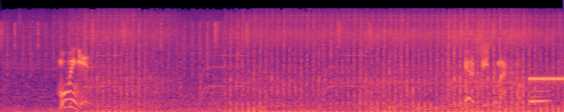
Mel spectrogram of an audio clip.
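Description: A laser weapon fires with a sharp electric zap.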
